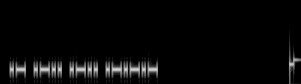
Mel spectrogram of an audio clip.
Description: Morse code, heard as a keyed tone, about 37 wpm, 700 Hz. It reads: ALL.
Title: Sentences from Top 1000 Words - Review Part 5 - 40wpm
